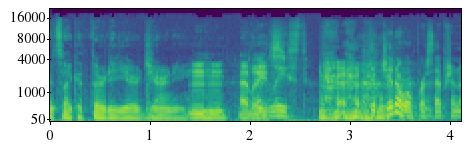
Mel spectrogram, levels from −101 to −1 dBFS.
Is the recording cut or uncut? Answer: cut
